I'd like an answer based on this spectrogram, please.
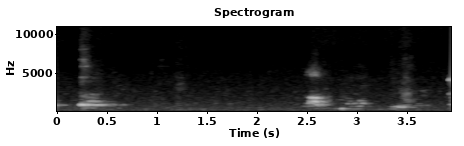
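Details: Eight young Cavalier King Charles Spaniel puppies wrestling and playing together in the Red Barn puppy pen; short high yelping yips and whines, one near the start, a quick cluster midway, another at the end, with quiet gaps between.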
